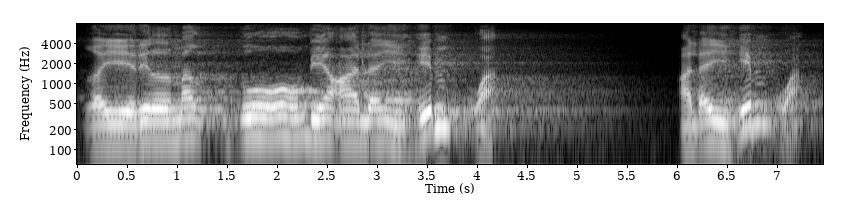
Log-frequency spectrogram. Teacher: Mim mati ketemu dengan waw dan fa, itu izharnya harus betul-betul dipotong. Sebab mim dengan waw, mim dengan fa itu hurufnya hampir sama keluarnya makhumnya, makharijnya. · Alaihim wa. Itu mim mati ketemu waw. Jangan ditahan. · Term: izhar syafawi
